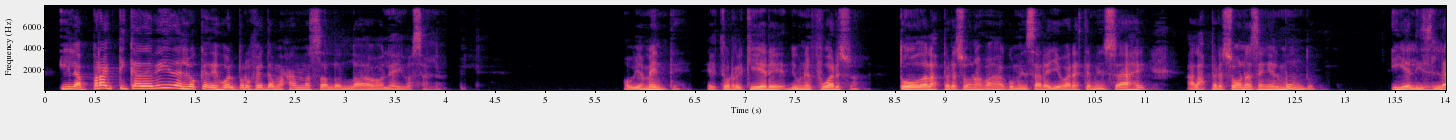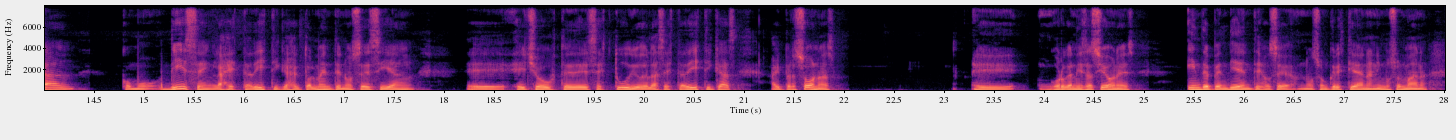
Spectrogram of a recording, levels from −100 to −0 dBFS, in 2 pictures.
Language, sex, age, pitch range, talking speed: Spanish, male, 40-59, 120-160 Hz, 145 wpm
